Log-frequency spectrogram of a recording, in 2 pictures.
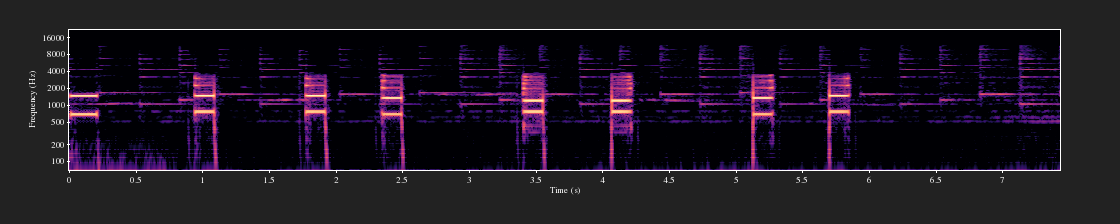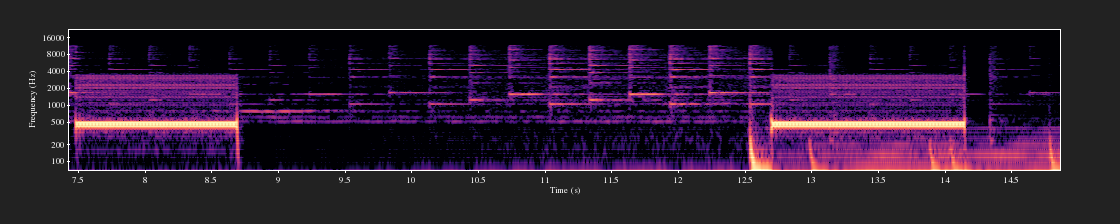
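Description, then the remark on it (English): A rapid series of about nine short touch-tone dialing beeps, followed by two long, loud ringing tones with a pause between them, over a faint steady musical background. “Some dialing music, please.”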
